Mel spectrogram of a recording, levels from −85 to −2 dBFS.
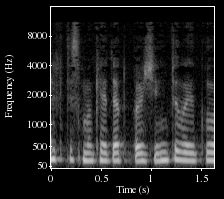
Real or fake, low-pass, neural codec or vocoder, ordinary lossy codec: fake; 14.4 kHz; autoencoder, 48 kHz, 32 numbers a frame, DAC-VAE, trained on Japanese speech; MP3, 48 kbps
